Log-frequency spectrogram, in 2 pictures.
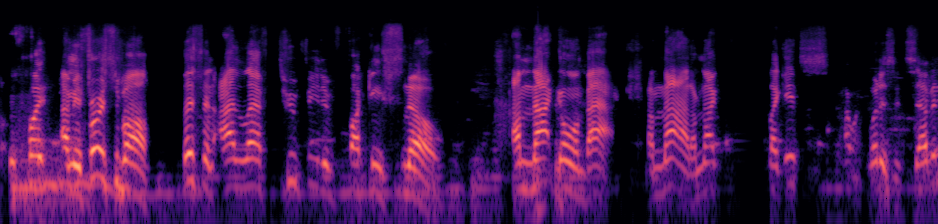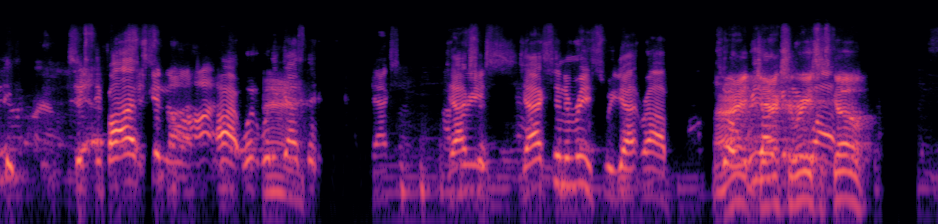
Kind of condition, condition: setting, busy venue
